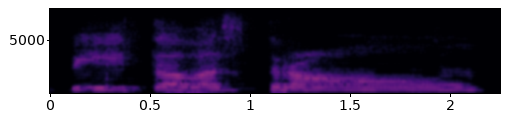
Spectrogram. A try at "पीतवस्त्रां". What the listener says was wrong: No, not wa. N. Pitavastram.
